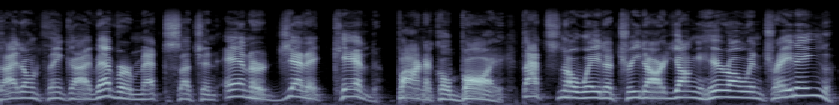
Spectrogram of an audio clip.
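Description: An actor playing a forgetful, doddering elderly superhero, rambling absent-mindedly and bursting into heroic shouts. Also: male voice, a little high, creaky, dry recording, studio quality, full character voice. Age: older. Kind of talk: video game voice clips.

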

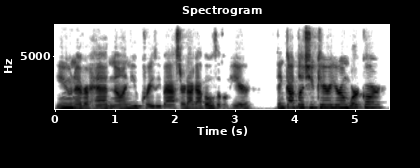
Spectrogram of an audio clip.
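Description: A woman playing a small, irritable, weary male migrant worker in an audiobook, scolding in rough, rustic speech. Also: lowish voice, steady tone, normal speed, pushed and bright, rough recording. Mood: stern, suspicious.

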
